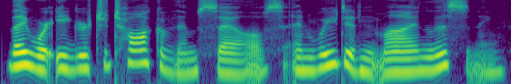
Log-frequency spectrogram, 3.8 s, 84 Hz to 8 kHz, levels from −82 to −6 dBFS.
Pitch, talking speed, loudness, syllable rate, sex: 190 Hz, 190 wpm, -20 LUFS, 4.9 syllables/s, female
